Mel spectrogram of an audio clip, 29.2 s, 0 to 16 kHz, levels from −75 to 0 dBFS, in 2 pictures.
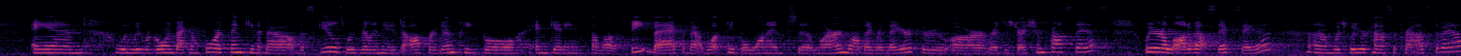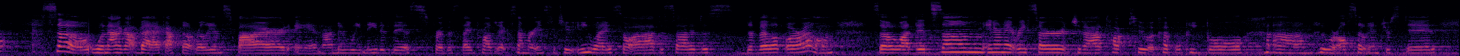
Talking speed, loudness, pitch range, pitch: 210 wpm, -38 LUFS, 205-235 Hz, 215 Hz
